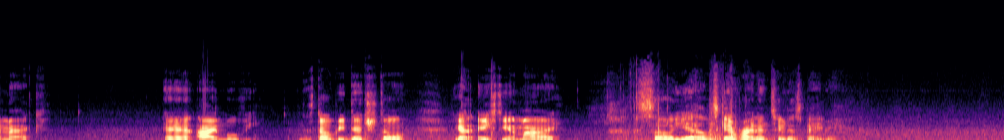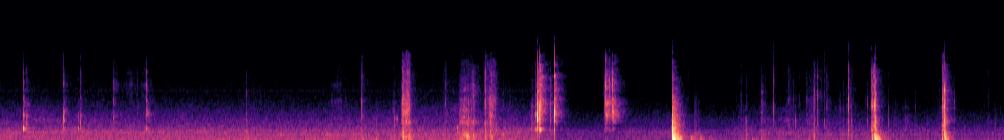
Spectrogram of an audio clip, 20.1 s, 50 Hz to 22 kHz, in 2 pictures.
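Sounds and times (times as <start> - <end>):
low steady hum: 0.0 - 20.0
cardboard packaging snapping and rustling: 14.0 - 15.6, 17.5 - 19.6.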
